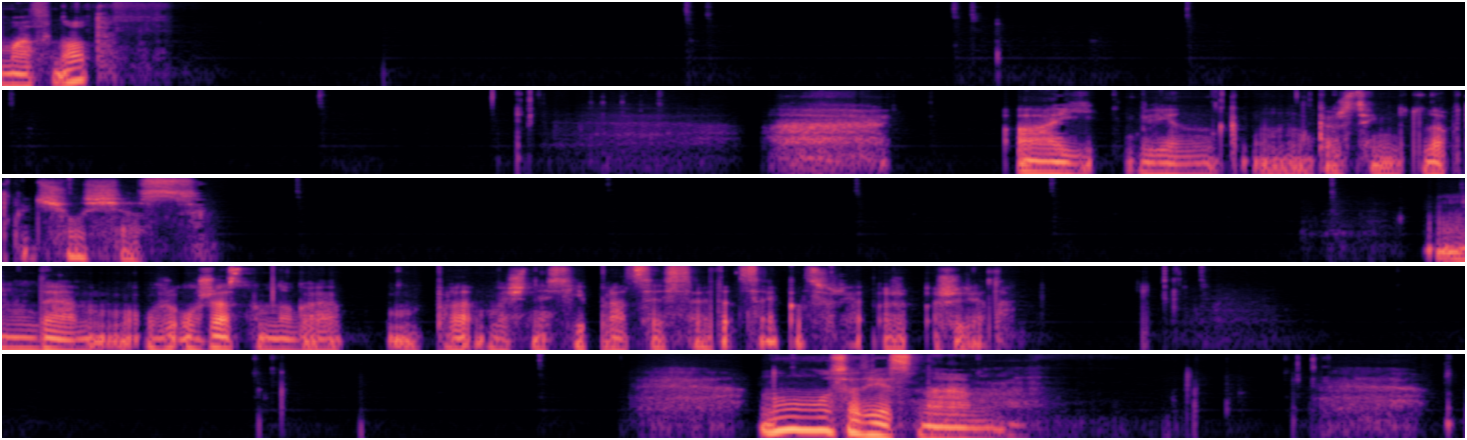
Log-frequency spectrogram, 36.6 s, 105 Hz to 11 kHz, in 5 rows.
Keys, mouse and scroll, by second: 6.5-7.6 drag, 9.1-10.7 drag, 13.1-14.4 middle drag, 15.5 click, 17.9-19.0 drag, 20.2-25.5 drag, 25.5 middle click, 26.2-28.5 drag, 28.9-30.8 middle drag, 32.5-33.6 drag, 34.4-35.9 middle drag.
